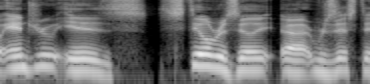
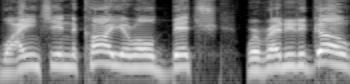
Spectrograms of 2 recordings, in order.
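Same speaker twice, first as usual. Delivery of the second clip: loud, higher, impatient mock scolding; pissed-off aunt; 4 semitones higher, 7 dB louder than usual. Aunt hurries grandma to the car, loud pissed-off scolding. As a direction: berate with rising force. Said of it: "Aunt Ruth is pissed".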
